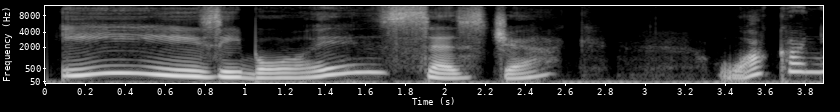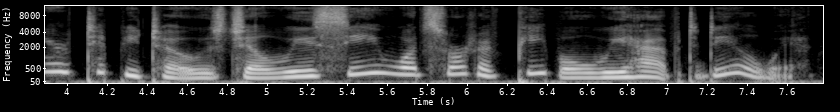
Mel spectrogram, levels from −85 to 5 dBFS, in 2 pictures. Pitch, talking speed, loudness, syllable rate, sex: 240 Hz, 160 wpm, -17 LUFS, 3.4 syllables/s, female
